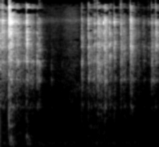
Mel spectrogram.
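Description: Collapsed avalanche probe's segments clicking and rattling as it is slid out of its sleeve and handled: a few sharp clicks at the start, a short lull, then a quick run of clicks over the last second.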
